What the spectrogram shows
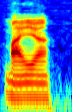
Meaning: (noun) 1. administrator or leaseholder of a manor 2. independent peasant or tenant 3. any plant of the genus Asperula; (proper noun) a German and Jewish surname originating as an occupation
- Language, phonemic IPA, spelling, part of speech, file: German, /ˈmaɪ̯ɐ/, Meier, noun / proper noun, De-Meier.ogg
